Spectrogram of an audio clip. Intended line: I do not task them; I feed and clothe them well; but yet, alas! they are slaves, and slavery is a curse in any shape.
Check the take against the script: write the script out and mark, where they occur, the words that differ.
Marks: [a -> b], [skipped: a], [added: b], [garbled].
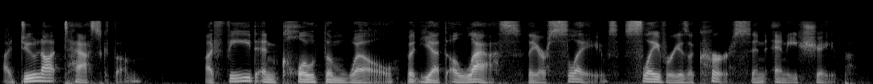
I do not task them; I feed and clothe them well; but yet, alas! they are slaves, [skipped: and] slavery is a curse in any shape.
